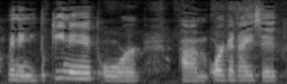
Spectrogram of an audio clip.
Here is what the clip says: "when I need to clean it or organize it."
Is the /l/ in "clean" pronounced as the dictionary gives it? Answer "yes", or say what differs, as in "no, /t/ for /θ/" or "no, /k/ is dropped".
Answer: no, /l/ is dropped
